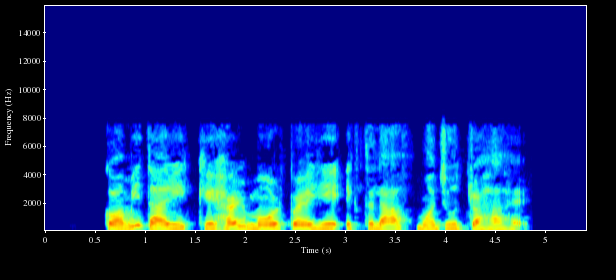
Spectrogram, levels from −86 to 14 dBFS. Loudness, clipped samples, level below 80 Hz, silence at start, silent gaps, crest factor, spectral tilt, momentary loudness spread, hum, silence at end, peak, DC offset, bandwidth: -17 LUFS; under 0.1%; -68 dBFS; 0.6 s; none; 14 dB; -5 dB/octave; 7 LU; none; 0.65 s; -2 dBFS; under 0.1%; 7.8 kHz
